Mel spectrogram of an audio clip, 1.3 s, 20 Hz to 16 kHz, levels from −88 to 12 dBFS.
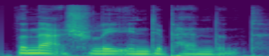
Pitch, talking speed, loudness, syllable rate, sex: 130 Hz, 135 wpm, -17 LUFS, 7.7 syllables/s, male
